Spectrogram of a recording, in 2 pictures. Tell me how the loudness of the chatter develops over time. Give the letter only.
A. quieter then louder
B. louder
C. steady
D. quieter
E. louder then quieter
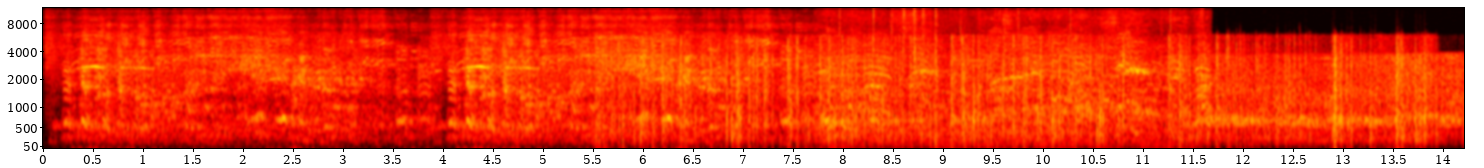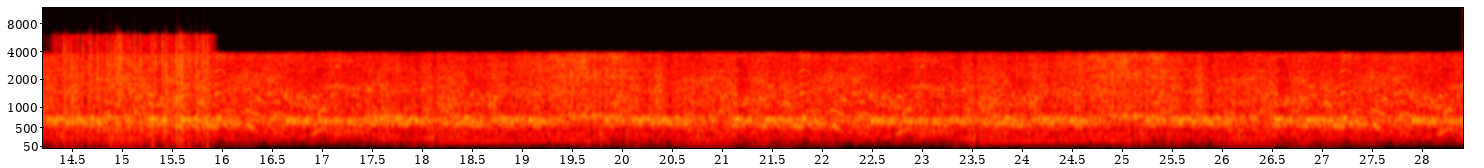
C.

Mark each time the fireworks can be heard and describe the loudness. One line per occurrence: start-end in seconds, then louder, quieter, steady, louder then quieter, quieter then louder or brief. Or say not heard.
5.5-15.9 steady.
